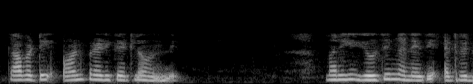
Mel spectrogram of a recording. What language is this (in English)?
Telugu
